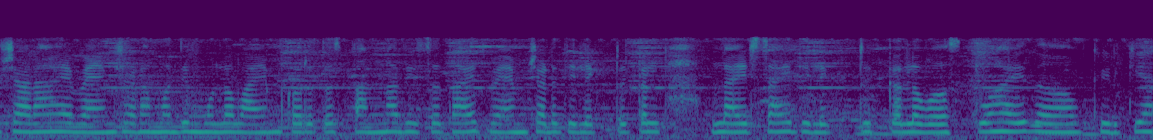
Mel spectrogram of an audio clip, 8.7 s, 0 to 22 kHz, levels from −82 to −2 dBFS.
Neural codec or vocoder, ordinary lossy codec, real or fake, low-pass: none; none; real; 7.2 kHz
